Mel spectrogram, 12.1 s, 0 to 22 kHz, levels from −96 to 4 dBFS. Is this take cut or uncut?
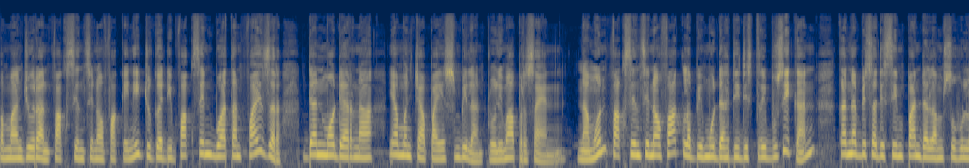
cut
